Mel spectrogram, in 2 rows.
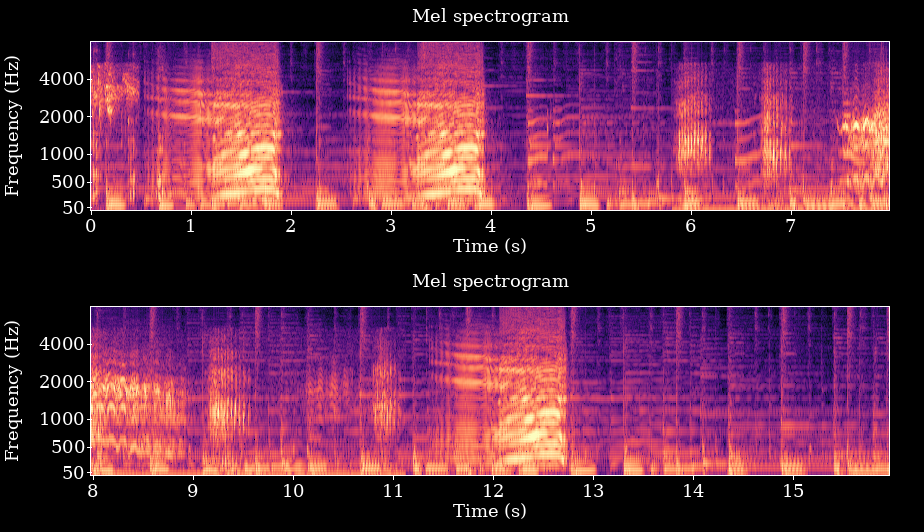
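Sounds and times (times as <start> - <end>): cattle mooing: 5.8 - 12.8
music with repeating bass line: 5.8 - 12.8.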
